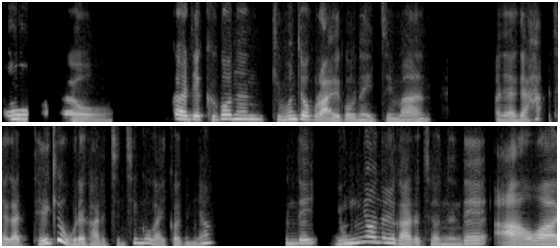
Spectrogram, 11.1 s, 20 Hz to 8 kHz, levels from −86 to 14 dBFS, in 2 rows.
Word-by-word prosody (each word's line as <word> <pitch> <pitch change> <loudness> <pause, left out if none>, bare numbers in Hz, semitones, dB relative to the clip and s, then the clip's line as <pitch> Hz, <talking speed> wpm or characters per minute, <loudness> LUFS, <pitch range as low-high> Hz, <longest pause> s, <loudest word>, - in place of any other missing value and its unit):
어 265 +2 +4 0.4
맞아요. 145 +1 -2 0.6
그러니까 270 -3 +6
이제 235 -1 +3
그거는 245 0 +1
기본적으로 225 0 +2
알고는 180 +6 0
있지만 150 +1 -4 0.6
만약에 165 -1 -3
하 175 +1 -5
제가 170 -1 -1
되게 230 +5 +5
오래 175 +2 +3
가르친 155 0 -8
친구가 255 0 -3
있거든요. 145 - -5 0.7
근데 240 +2 0 0.2
6 215 +2 -1
년을 300 0 +1
가르쳤는데 180 +3 -1
아와 195 +1 +5
195 Hz, 295 characters per minute, -21 LUFS, 165-240 Hz, 0.7 s, 그러니까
